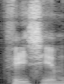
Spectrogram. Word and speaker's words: faecium: are Enterococcus faecalis, which is annoying that they pronounce that one with a hard C and then faecium, which we'll talk about in a second with a soft, but that's just the way it is.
